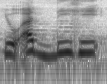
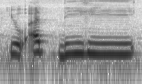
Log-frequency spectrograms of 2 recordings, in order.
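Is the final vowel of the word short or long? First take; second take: short; long. First: The final vowel is short, not lengthened. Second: The final vowel is lengthened. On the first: "kita membacanya pendek atau tidak dibaca mad" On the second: "kita biasanya membacanya yu'addihi"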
